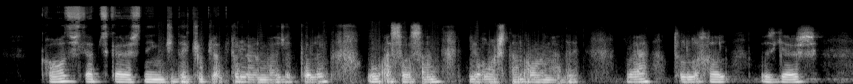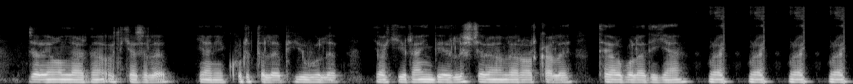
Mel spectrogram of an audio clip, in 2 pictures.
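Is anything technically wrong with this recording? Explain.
Yes, there are two faults. From 1.59 s to 15.51 s there is a call bitrate drop: the encoder falls from 32 to 7 kbps, with audio bandwidth narrowing from 20 kHz to 6 kHz, so the speech turns coarse and muffled for about 5.5 s at the lowest rate. From 15.77 s to the end there is a broken-record loop: a 0.40 s fragment repeats back to back, likely from a stalled stream resending its last buffered piece, and the speech that should follow is lost.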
